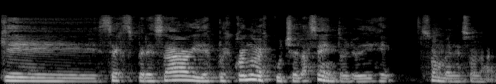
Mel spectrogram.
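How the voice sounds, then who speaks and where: A man with an ordinary speaking voice talks at a fairly slow pace and fairly high pitch, with hardly any pauses. His pitch varies in an ordinary way. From Venezuela. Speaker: writer. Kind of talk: casual chat.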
